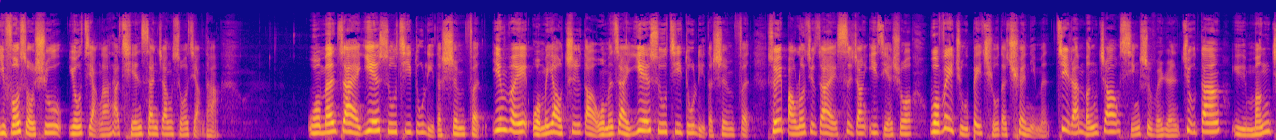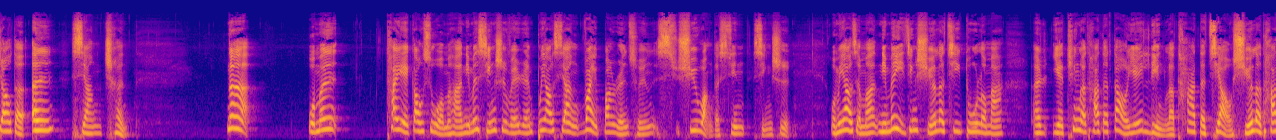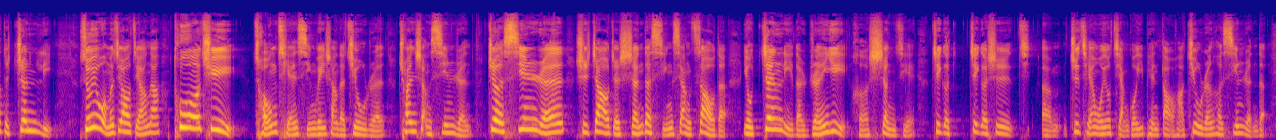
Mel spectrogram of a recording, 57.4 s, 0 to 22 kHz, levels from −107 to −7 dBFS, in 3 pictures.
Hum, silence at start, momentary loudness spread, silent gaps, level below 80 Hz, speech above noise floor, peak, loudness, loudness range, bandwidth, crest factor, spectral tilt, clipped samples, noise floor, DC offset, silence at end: none; 0 s; 12 LU; none; -70 dBFS; 54 dB; -4 dBFS; -25 LUFS; 7 LU; 15 kHz; 22 dB; -2.5 dB/octave; under 0.1%; -79 dBFS; under 0.1%; 0.2 s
